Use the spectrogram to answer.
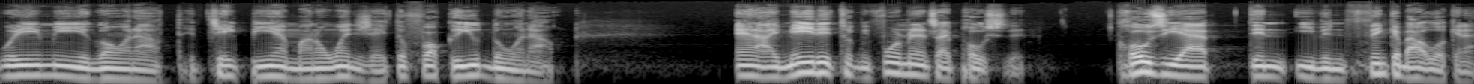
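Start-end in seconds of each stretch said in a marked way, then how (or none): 0.0-3.7 put-on Italian-accented dad voice. Acting out the dad scolding the son for going out: Pasquale character voice. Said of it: "that's where the Pasquale character was born".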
